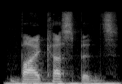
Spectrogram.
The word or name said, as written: bicuspids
